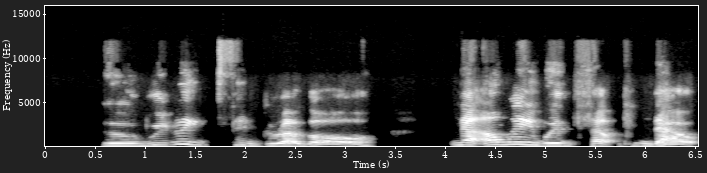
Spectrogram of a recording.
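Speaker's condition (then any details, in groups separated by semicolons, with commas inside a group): Cerebral palsy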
